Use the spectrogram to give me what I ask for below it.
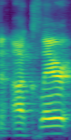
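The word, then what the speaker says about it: Eau Claire: the girl was found in Eclair acres that's how you pronounce it but noticing our most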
